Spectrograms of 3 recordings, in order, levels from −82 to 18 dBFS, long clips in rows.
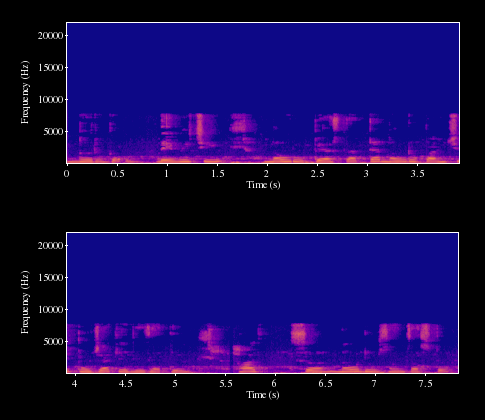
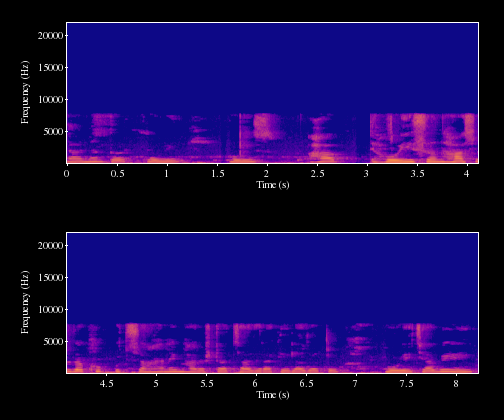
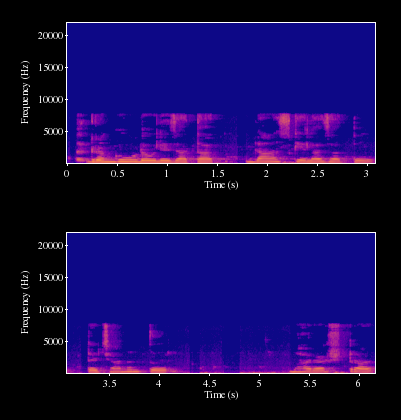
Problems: none marked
